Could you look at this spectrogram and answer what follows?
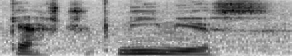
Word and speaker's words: gastrocnemius: like knee, thinking of gastrocnemius, one of the muscles in the calf. Does it have a silent C? Not really. You kind of pronounce it, but you kind of skip over it.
